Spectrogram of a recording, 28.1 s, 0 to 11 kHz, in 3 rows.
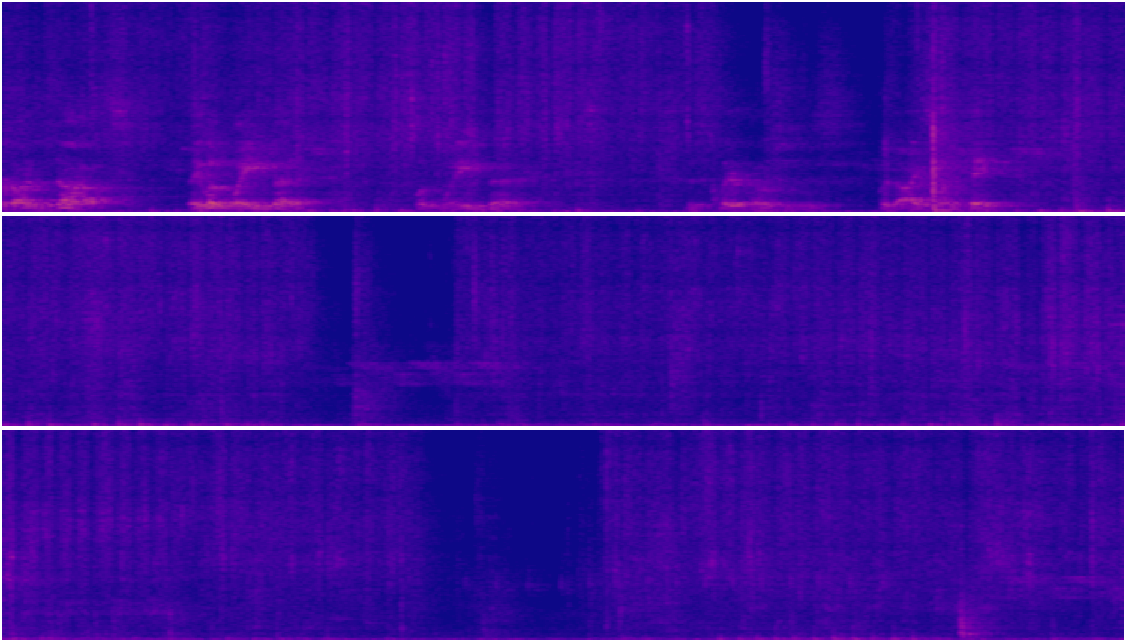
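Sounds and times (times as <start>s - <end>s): sandpaper rubbing on plastic: 0.0s - 6.0s, 7.6s - 12.0s, 13.1s - 22.2s, 23.8s - 28.0s.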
